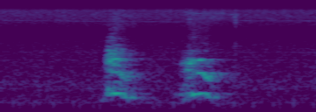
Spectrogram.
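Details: Young puppy dog making its first woof noises indoors: two short, soft, yappy barks about half a second apart over a quiet background hum.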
